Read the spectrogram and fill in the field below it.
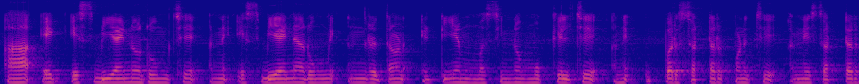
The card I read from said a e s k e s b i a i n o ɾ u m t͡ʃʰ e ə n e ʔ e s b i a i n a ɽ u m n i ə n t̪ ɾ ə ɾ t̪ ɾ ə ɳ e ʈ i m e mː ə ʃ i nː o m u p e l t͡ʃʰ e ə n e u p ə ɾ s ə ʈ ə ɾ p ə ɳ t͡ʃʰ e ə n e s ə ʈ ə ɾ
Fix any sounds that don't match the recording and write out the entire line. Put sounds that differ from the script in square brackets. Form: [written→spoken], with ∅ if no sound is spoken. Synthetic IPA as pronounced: a e [s→∅] k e s b i a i n o ɾ u m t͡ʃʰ e ə n e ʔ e s b i a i n a [ɽ→ɾ] u m n i ə n [t̪→d̪] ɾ ə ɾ t̪ ɾ ə ɳ e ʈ i [m→∅] e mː ə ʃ i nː o m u [p→k] e l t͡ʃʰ e ə n e u p ə ɾ s ə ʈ ə ɾ p ə ɳ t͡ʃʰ e ə n e s ə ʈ ə ɾ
